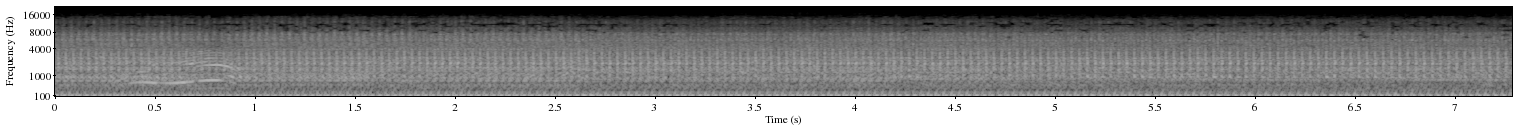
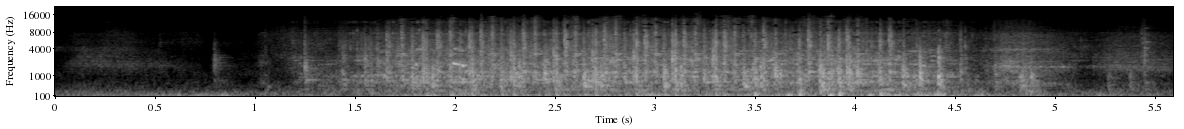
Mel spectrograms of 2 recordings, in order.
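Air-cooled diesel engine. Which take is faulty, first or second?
second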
